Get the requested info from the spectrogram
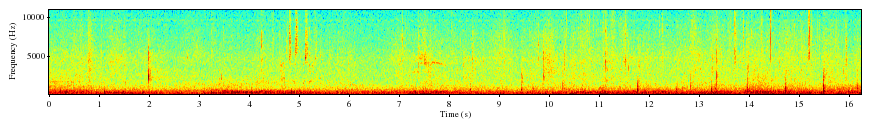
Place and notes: {
  "title": "Ambit of the Monastery of St. Jilji",
  "date": "2011-01-14 12:35:00",
  "description": "Wind in dry leaves in the bus in the middle of the ambit of the Monastery of Dominicans at Old Town.",
  "latitude": "50.09",
  "longitude": "14.42",
  "altitude": "202",
  "timezone": "Europe/Prague"
}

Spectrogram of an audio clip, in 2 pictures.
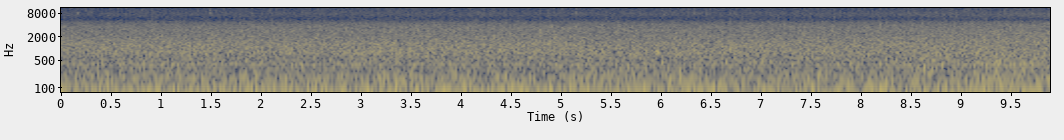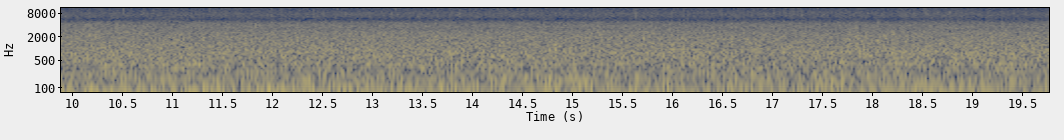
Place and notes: {
  "title": "essen, kettwiger street, fountain",
  "date": "2011-06-08 23:19:00",
  "description": "Am Essener Dom. Eine längere kaskadierende Wassrfontäne, deren Klang ein wenig die Musik eines naheliegenden Restaurants überdecken kann.\nA long, stairway like water fountain hiding a little the music from a nearby restaurant.\nProjekt - Stadtklang//: Hörorte - topographic field recordings and social ambiences",
  "latitude": "51.46",
  "longitude": "7.01",
  "altitude": "87",
  "timezone": "Europe/Berlin"
}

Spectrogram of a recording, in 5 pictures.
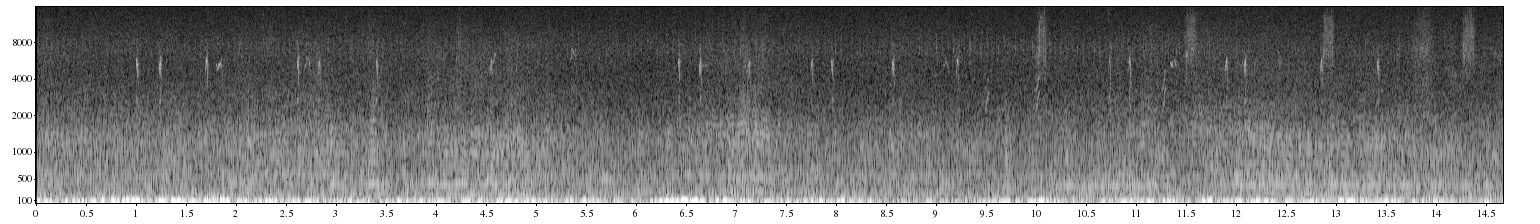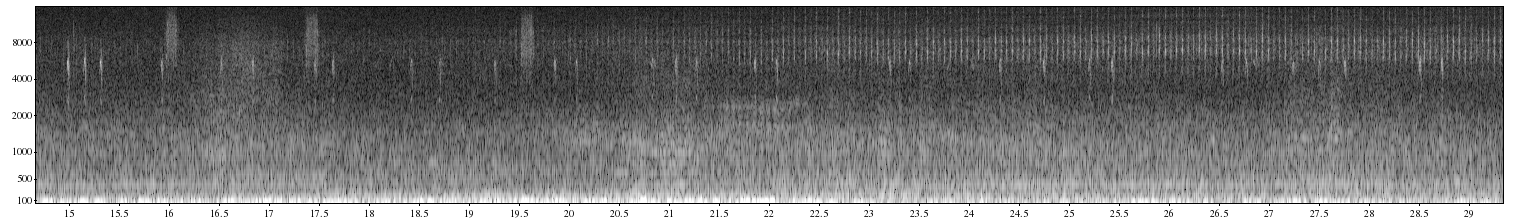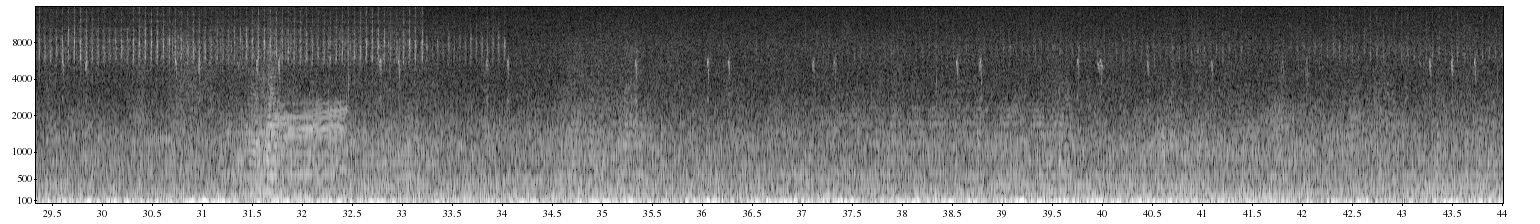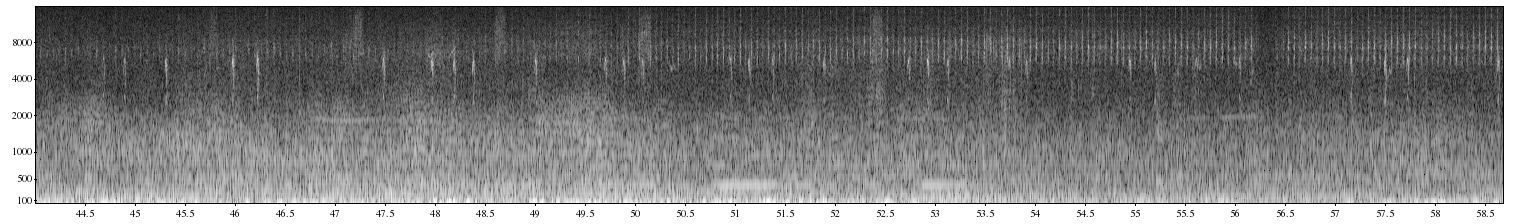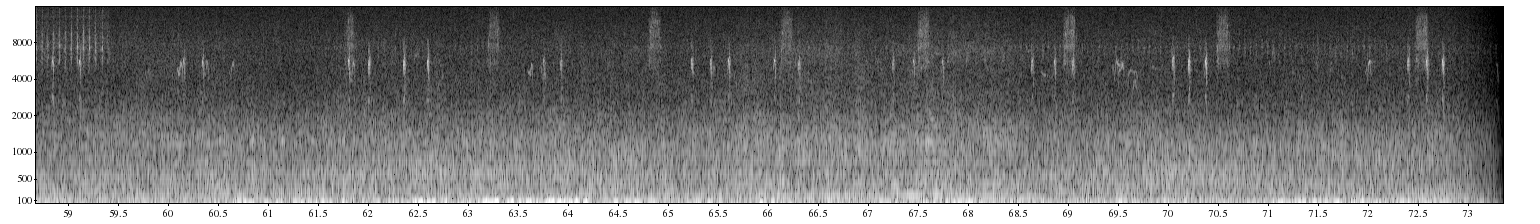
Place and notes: {
  "title": "Moyrisk, Co. Kerry, Ireland - Roadside insects and birds",
  "date": "2018-07-12 11:50:00",
  "description": "Recorded with 2 x Rode NT5 and Tascam DR-680. Roadside is teeming with insects. Can hear birds over head and sheep in nearby fields. Can make out a boat crosses the bay below and some seabirds in the distance from Puffin Island.",
  "latitude": "51.85",
  "longitude": "-10.38",
  "altitude": "139",
  "timezone": "Europe/Dublin"
}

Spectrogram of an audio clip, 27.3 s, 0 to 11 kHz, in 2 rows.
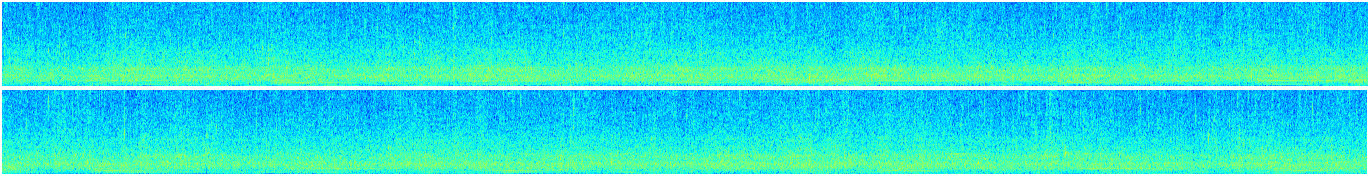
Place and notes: {
  "title": "Rue de Bavière, Malmedy, Belgique - Warche river and funeral bells",
  "date": "2022-01-07 09:50:00",
  "description": "River flow and funeral bells in the distance.\nTech Note : Sony PCM-D100 internal microphones, wide position.",
  "latitude": "50.43",
  "longitude": "6.03",
  "altitude": "338",
  "timezone": "Europe/Brussels"
}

